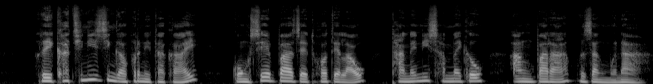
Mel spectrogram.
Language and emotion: Bodo, fearful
